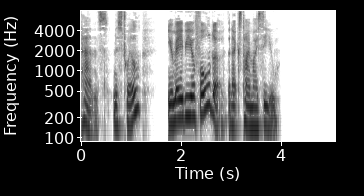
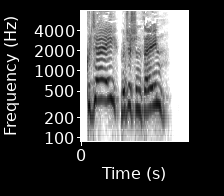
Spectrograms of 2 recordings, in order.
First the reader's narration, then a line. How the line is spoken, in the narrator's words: Bennett yelled after him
